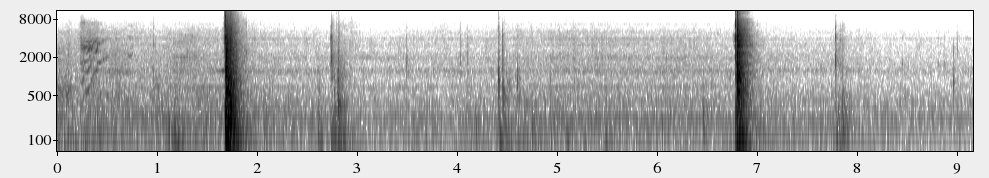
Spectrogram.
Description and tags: Cabin Porch Screen Door slamming
Closing wood cabin screen door with rusty spring
cabin, close, creak, creaky, door, open, screen, squeak, squeaky, wood, wooden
